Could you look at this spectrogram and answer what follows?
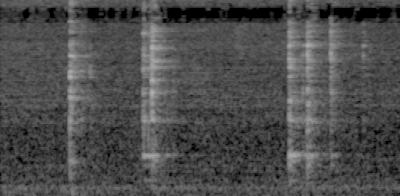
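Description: Green beans with onions and mushrooms are tossed with tongs in a pan. A few sharp metallic clinks and scrapes land in small clusters over a quiet background, close and fairly soft.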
